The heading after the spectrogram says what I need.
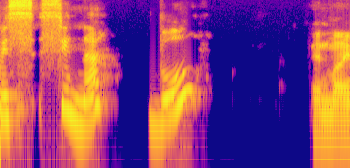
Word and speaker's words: Synne: both please pronounce your names correctly for me? Okay. So my name is Synne Bull.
